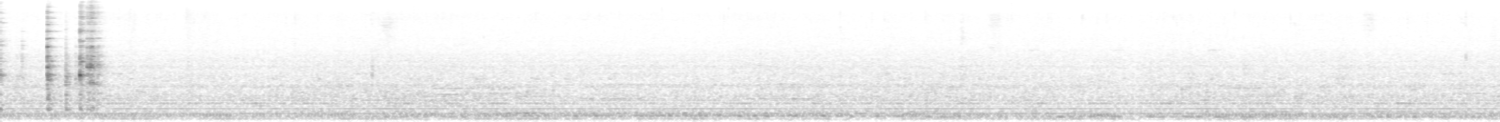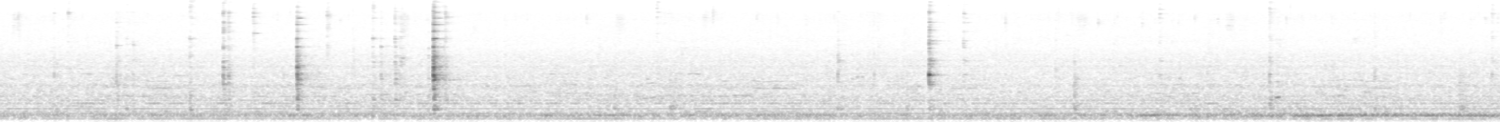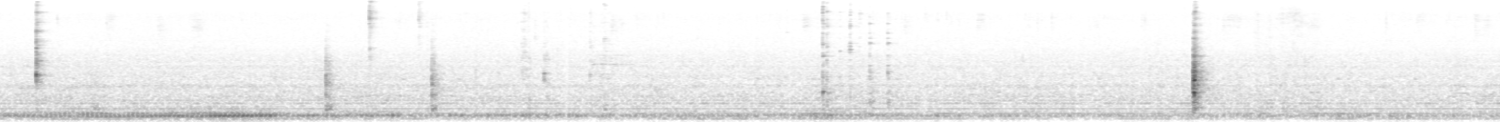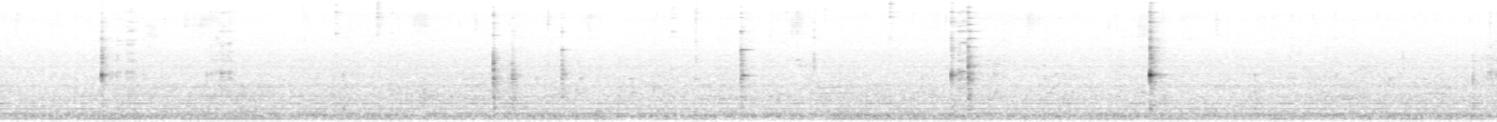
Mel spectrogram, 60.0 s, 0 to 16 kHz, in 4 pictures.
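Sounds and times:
cutlery clinking on a plate: 0.0s - 1.1s.

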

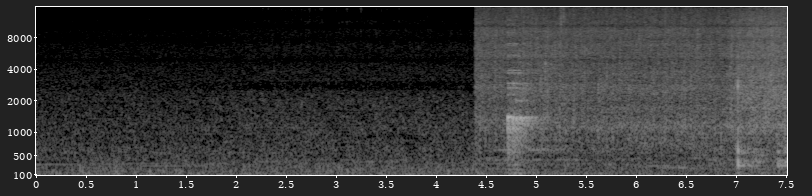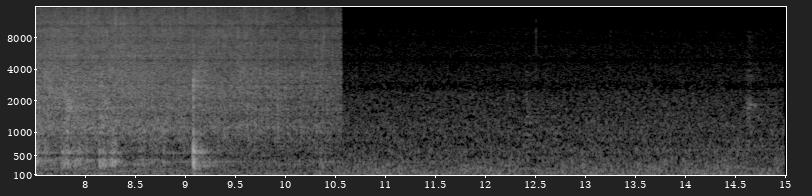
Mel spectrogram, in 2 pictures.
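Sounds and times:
spoon stirring in a pan: 4.4s - 5.5s, 6.8s - 9.9s
vegetables sizzling in oil: 4.4s - 10.6s
spoon clinking against a pan: 4.6s - 5.3s.

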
